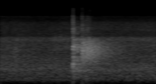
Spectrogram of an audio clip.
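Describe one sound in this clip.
A cue tip strikes a billiard ball with a sharp click.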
